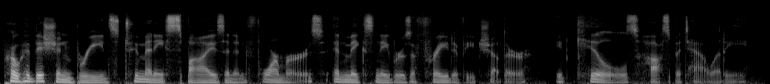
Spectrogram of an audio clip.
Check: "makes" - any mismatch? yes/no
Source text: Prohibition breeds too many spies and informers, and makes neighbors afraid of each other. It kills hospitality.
no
